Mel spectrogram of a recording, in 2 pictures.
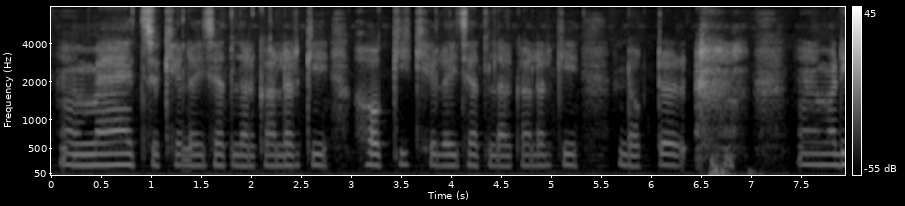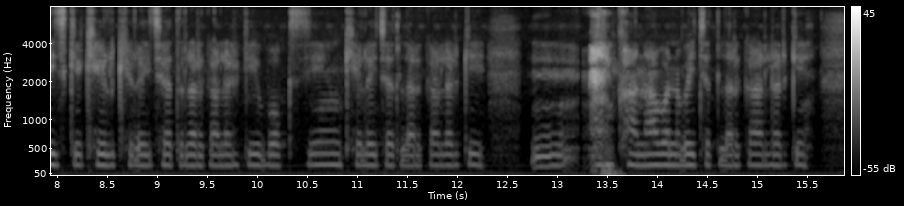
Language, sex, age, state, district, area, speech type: Maithili, female, 18-30, Bihar, Muzaffarpur, rural, spontaneous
